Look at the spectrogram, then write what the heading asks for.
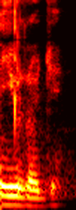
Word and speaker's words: eulogy: having a pronunciation of letter H, consonant letter. So we put article a to become a eulogy, not an eulogy.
